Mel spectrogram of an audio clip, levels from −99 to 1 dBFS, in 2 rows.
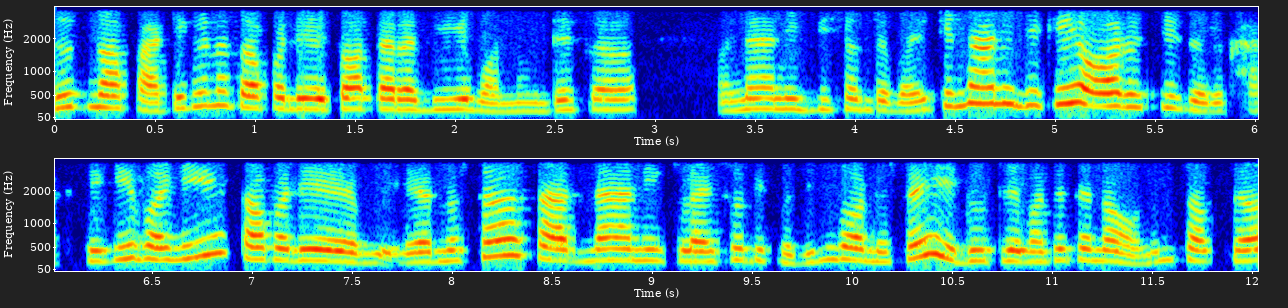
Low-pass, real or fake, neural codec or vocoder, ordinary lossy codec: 3.6 kHz; real; none; none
